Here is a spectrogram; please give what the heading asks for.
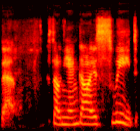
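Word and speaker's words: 年糕: Niangao is one of the two major like snacks, right? For Chinese New Year, niangao has the same pronunciation with niangao, which means every year you go up.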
